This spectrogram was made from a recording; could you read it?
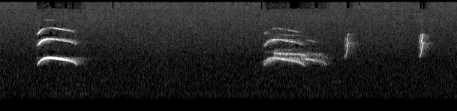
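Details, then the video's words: A buzzard gives two high, drawn-out mewing calls that slur downward, the second longer and rougher, then two brief sharp notes, against a quiet background. "Buzzard Sound"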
